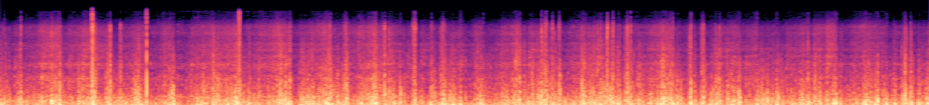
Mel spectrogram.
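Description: Duronto Express passenger train running, heard from on board: a steady low rumble of wheels on the track with scattered irregular clicks and rattles, and wind noise on the microphone.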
